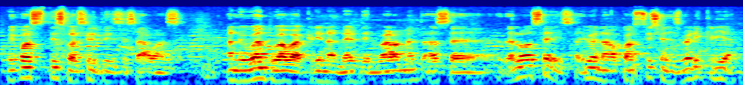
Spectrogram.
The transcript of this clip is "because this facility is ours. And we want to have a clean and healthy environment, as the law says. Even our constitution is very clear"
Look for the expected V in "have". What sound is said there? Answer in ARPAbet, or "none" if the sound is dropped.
W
